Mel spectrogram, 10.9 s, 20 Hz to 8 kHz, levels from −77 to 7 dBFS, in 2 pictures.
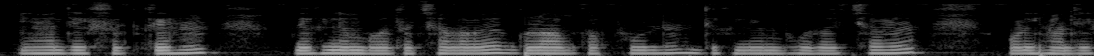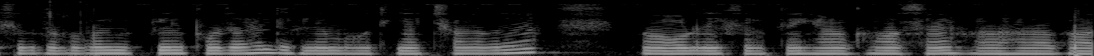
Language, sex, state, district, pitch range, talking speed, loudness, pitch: Maithili, male, Bihar, Supaul, 155-165 Hz, 255 wpm, -29 LUFS, 160 Hz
